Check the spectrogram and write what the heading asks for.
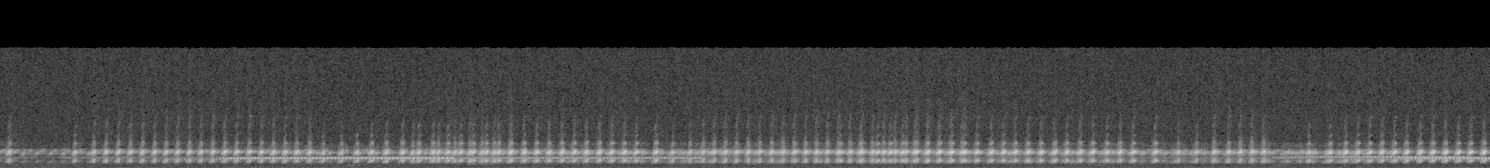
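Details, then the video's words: Tree frogs singing in a pond on an April night in north-east Italy: a dense, continuous chorus of rapid, rasping pulsed calls, with a steady high trill from mole crickets running beneath throughout. "relaxing singing tree frogs in pond"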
